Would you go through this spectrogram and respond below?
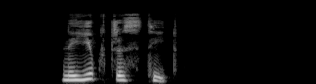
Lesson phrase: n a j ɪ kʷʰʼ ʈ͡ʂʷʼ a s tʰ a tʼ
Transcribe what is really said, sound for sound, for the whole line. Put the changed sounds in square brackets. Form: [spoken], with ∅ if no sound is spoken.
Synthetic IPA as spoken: n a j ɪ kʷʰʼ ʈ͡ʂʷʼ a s tʰ [i] tʼ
